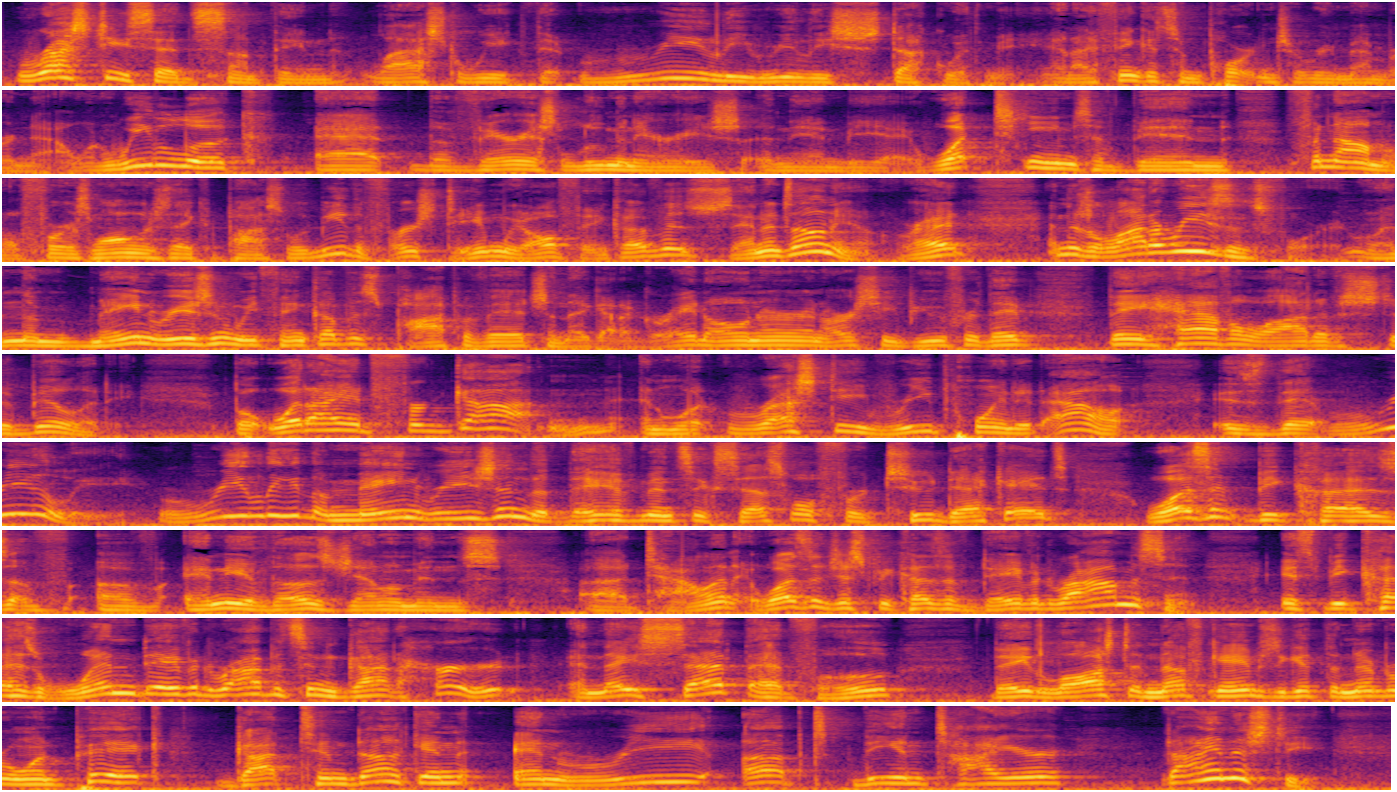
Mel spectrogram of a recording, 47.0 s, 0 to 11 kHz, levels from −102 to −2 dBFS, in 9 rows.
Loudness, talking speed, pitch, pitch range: -19 LUFS, 200 wpm, 140 Hz, 115-180 Hz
